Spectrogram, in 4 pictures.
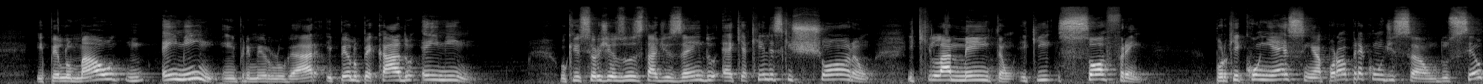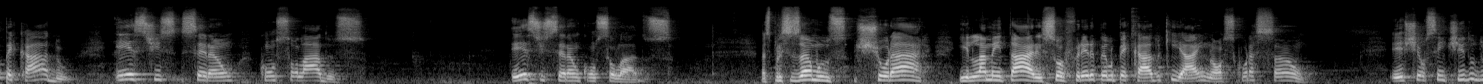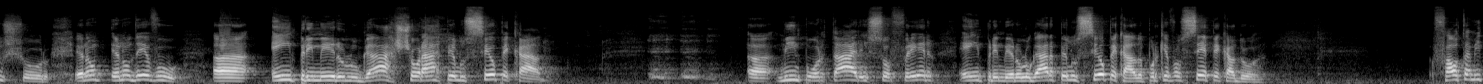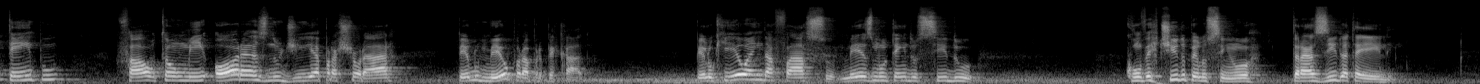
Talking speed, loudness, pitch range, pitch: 120 wpm, -17 LUFS, 165-210 Hz, 185 Hz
